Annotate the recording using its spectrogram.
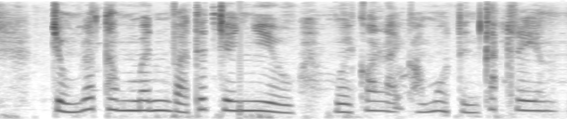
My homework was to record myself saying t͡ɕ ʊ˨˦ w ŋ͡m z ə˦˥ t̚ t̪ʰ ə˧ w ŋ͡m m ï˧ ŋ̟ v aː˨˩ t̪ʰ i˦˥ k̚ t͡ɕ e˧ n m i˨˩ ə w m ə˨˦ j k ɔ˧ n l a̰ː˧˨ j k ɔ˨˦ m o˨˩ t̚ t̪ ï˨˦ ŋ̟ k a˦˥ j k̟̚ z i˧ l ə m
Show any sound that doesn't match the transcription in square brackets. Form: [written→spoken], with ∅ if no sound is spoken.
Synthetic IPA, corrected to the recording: t͡ɕ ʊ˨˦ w ŋ͡m z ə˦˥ t̚ t̪ʰ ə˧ w ŋ͡m m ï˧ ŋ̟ v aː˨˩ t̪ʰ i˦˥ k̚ t͡ɕ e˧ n [m→ɲ] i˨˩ ə w m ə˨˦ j k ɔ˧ n l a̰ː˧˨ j k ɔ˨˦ m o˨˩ t̚ t̪ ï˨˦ ŋ̟ k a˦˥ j k̟̚ z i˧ [l→∅] ə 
